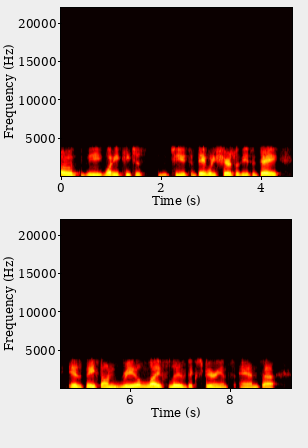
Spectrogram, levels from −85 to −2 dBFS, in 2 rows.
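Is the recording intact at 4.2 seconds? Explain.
No. At 4.2 seconds, as throughout the whole clip, the speech sounds buzzy, muffled and synthetic, with nothing above about 3.7 kHz. This is heavy AMR narrowband mobile codec damage: a vocal-tract model rebuilt from sparse pulses, squeezed to a very low rate that fits 4.75 kbps.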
